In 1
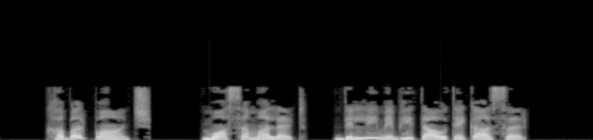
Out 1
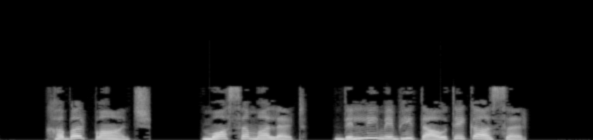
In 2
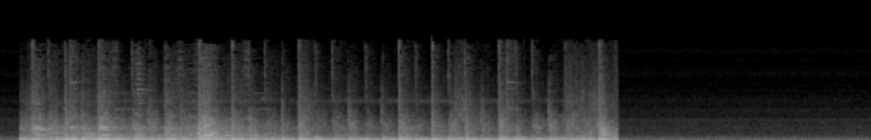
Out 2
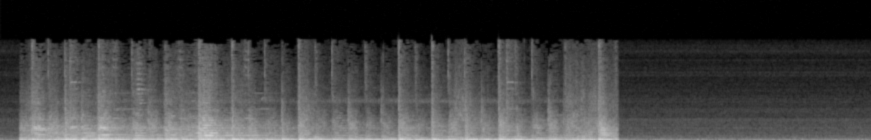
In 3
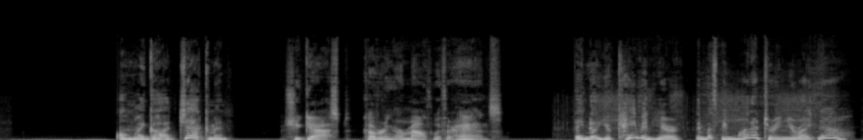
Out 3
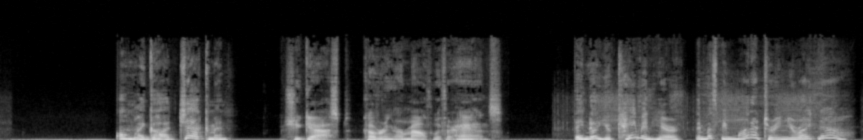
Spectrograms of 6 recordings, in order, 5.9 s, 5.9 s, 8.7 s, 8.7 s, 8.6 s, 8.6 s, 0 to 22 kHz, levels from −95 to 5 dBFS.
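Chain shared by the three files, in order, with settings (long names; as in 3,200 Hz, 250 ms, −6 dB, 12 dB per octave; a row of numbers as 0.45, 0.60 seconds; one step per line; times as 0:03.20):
parametric band 390 Hz −7 dB 0.69 octaves
loudness normalisation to −19 LKFS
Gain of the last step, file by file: −3.0, +15.0, +14.5 decibels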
